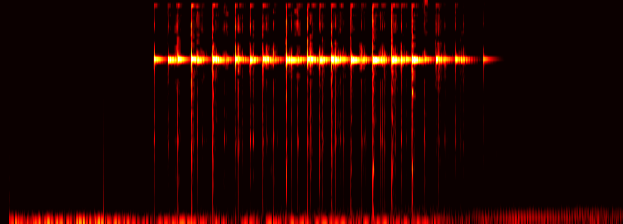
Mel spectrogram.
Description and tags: Bell, ringing, ring
ringing, ring, Bell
